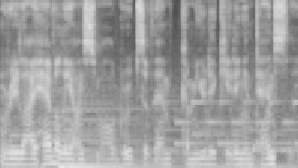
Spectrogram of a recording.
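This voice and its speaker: A man is speaking. Music plays in the background. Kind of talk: sleep-aid talk, calm informational narration to help listeners fall asleep. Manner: calm, soothing, slow.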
